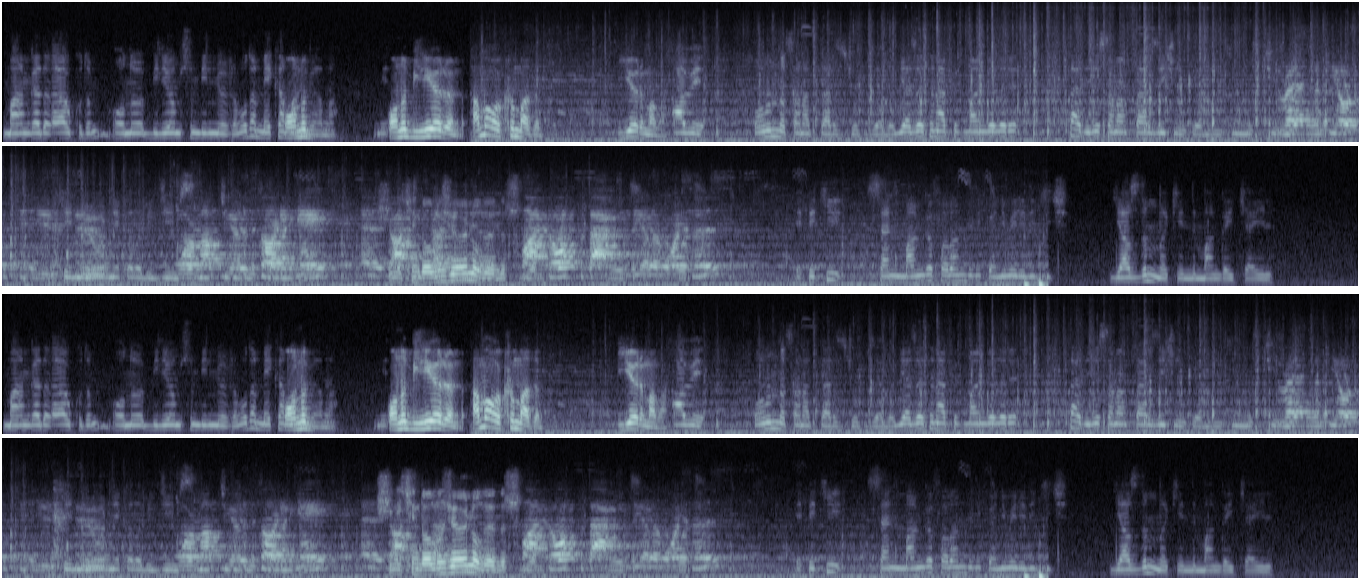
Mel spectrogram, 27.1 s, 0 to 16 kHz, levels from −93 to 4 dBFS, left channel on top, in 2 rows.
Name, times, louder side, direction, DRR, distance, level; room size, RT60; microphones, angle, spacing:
voice 1, 0.0-3.3 3.7-3.9 6.7-7.0 7.5-10.2 10.7-13.2 14.1-16.7 17.6-19.0 19.6-19.9 20.2-20.6 21.5-22.0 22.2-24.2 24.6-26.3, left 1 dB, 25° left, 3.3 m, -36 dB
voice 2, 3.9-5.4 6.2-6.7 14.1-14.2 17.3-18.8, right 2 dB, 70° right, 1.4 m, -24 dB
Livestock farm animals working animals, 4.7-24.0, left 2 dB, 45° left, 4.4 m, -33 dB
head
